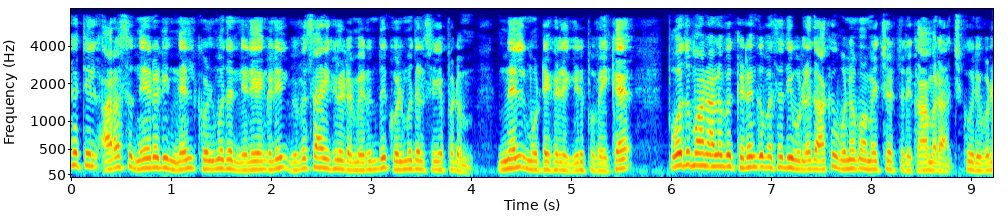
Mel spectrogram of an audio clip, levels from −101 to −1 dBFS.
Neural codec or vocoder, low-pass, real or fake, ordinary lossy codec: vocoder, 44.1 kHz, 128 mel bands, Pupu-Vocoder; 7.2 kHz; fake; MP3, 64 kbps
